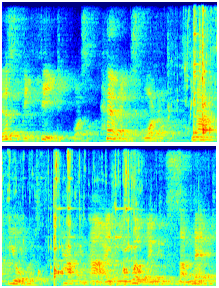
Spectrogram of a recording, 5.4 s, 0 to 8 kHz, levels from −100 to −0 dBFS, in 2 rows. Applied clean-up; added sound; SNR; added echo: none; Liquid; 3 dB; reverberation time 1.1 s.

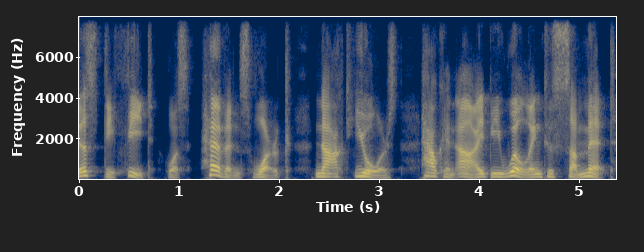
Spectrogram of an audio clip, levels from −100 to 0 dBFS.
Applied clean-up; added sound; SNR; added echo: none; none; none; none.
